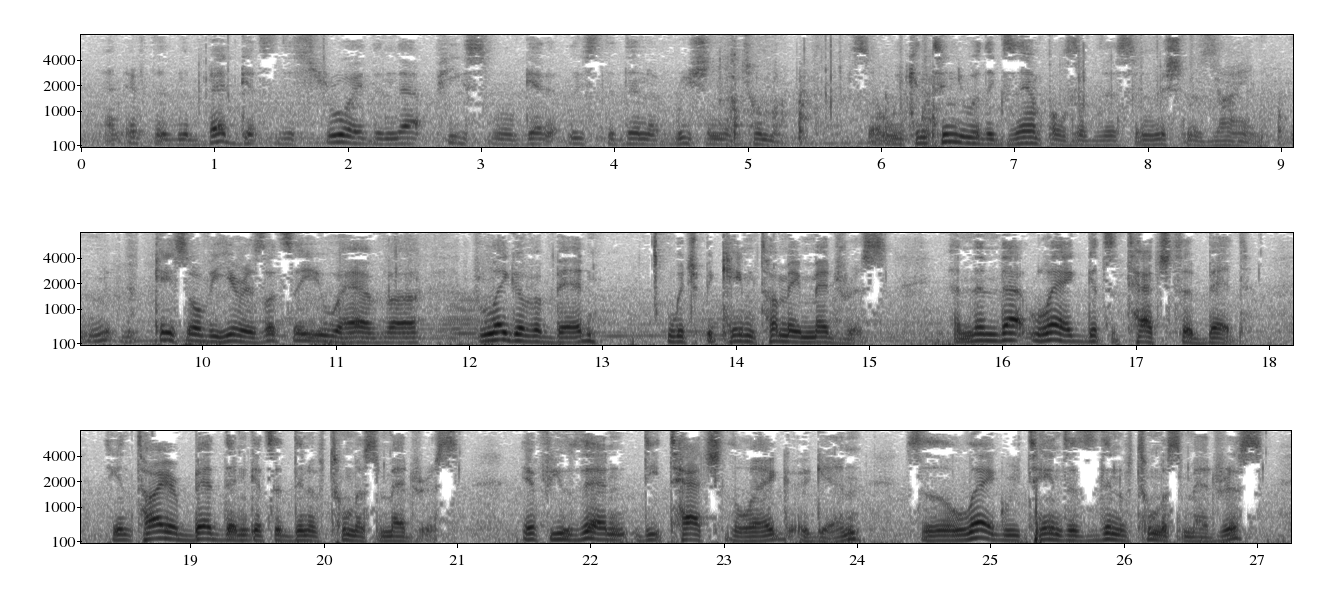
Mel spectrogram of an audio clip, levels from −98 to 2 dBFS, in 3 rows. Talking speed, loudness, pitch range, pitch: 180 wpm, -18 LUFS, 130-155 Hz, 140 Hz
